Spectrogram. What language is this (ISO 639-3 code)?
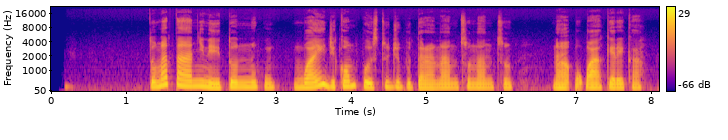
ibo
